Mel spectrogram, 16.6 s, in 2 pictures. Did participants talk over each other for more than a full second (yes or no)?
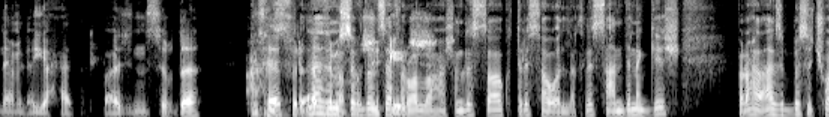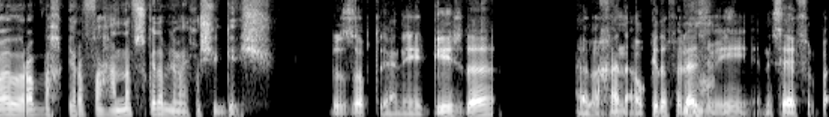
yes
